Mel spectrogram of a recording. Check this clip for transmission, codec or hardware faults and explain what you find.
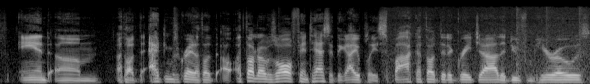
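No transmission, codec or hardware faults turn up in this speech clip. The room noise behind it rises by about 12 dB at roughly 4 seconds, yet stays about 21 dB below the speech after the rise, and it belongs to the recording space rather than the system.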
